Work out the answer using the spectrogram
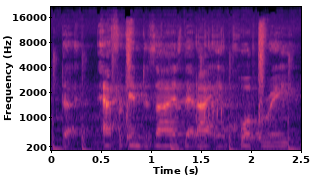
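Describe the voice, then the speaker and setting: Low-voiced Nigerian-born man in an echoey room. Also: brisk. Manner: relaxed, thoughtful, lots of fillers. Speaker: clothing brand owner. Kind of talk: casual interview. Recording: echoey room with long reverb and music behind.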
